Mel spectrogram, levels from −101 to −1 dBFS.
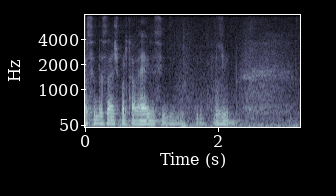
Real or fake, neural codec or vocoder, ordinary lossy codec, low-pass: real; none; none; none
